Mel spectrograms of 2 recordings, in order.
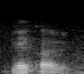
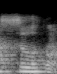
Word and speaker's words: silicon: Silicon. Silicon. So, I said in the beginning silicone. It's not silicone, it's silicon. Without the E.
